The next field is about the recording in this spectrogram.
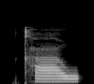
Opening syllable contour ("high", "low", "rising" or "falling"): low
